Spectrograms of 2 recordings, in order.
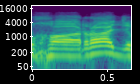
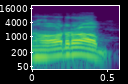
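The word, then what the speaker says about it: خرج: Wa min haitsu kharaj, bukan horob.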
